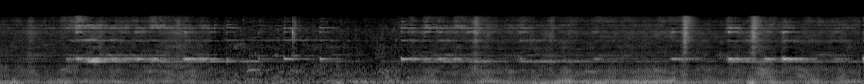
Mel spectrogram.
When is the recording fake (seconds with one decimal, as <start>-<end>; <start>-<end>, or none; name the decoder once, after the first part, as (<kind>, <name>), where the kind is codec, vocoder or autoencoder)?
0.0-2.1 (vocoder, WaveNeXt); 4.1-8.6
